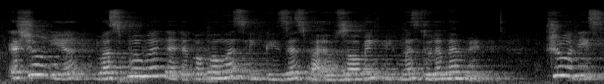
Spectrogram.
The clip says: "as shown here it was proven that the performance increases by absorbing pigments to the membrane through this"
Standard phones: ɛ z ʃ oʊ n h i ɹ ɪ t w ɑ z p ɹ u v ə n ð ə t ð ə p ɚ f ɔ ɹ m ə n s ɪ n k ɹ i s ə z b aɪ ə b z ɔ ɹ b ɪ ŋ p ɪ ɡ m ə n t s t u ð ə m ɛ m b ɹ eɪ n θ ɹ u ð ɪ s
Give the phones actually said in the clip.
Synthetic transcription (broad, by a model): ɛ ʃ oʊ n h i ɪ t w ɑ s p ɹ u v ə n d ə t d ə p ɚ f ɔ m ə n s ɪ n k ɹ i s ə s b aɪ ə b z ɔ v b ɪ ŋ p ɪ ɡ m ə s t u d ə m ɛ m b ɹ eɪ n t ɹ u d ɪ s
